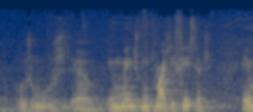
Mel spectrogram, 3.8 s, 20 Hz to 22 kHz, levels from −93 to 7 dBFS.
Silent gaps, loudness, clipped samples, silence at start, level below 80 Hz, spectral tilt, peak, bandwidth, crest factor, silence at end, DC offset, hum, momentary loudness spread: none; -29 LUFS; under 0.1%; 0 s; -52 dBFS; -7.5 dB/octave; -8 dBFS; 15 kHz; 20 dB; 0 s; under 0.1%; none; 11 LU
